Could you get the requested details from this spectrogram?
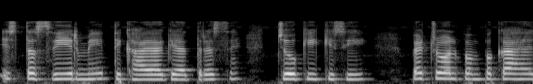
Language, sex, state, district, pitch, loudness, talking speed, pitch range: Hindi, female, Uttar Pradesh, Lucknow, 245 Hz, -18 LUFS, 145 wpm, 235-255 Hz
